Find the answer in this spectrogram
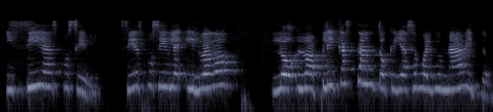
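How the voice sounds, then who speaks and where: The recording is muffled, and the woman speaks in a high voice with fairly even intonation at a moderate pace. She hosts a casual faith podcast, teaching through steps and regularly using tag questions.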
